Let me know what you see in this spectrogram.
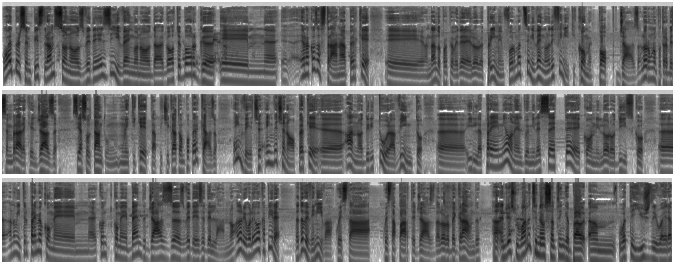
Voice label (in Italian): Intervista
